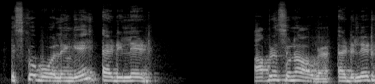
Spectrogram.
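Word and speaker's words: Adelaide: South Wales की capital है यहां पर, ठीक, इसको बोलेंगे, मैं लिख ऊपर दे रहा हूं, इसको बोलेंगे एडिलेड।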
